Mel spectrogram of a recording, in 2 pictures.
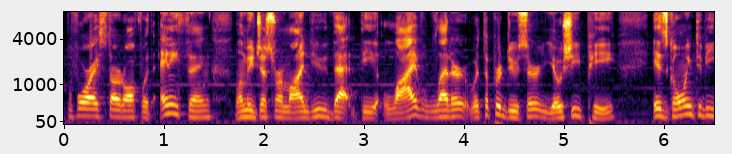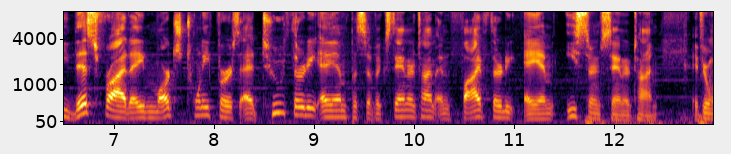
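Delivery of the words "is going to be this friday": ordinary talk, nothing marked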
